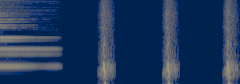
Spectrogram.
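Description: Sound effects of an animated subscribe graphic: a bell-like chime with several ringing tones, cut off about half a second in, then two short, dull knocks, one about a second in and one near the end.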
